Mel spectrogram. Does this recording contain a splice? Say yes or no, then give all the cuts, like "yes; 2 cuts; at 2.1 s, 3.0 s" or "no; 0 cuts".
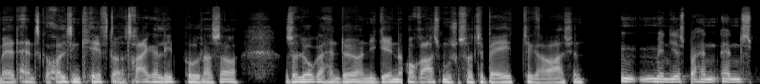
yes; 4 cuts; at 1.3 s, 2.0 s, 4.0 s, 4.6 s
